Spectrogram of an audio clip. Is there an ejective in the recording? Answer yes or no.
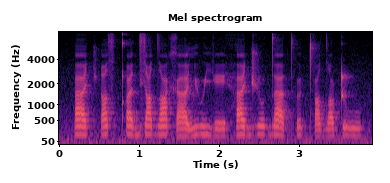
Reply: yes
